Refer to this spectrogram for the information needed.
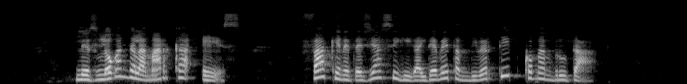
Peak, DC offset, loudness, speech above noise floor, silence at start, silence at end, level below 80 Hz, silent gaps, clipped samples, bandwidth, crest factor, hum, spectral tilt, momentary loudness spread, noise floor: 0 dBFS; under 0.1%; -19 LUFS; 56 dB; 0.75 s; 0.95 s; -68 dBFS; none; under 0.1%; 11.5 kHz; 20 dB; none; -6 dB/octave; 9 LU; -75 dBFS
